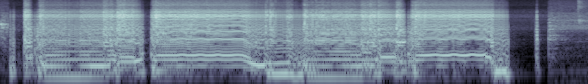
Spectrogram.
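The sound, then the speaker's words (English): Electric guitar played through an Expandora overdrive pedal in Crunch mode, loud chugging chords with gritty distortion and rich harmonics, a few short phrases with brief breaks, ending abruptly before silence. “This is the Expandora and Crunch mode.”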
